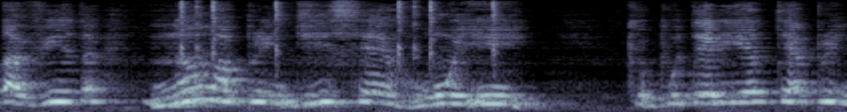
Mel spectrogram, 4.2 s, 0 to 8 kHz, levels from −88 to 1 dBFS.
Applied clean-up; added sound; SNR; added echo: none; Ratchet, pawl; 14 dB; reverberation time 0.1 s.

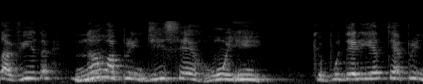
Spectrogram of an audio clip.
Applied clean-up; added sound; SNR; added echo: none; none; none; none.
